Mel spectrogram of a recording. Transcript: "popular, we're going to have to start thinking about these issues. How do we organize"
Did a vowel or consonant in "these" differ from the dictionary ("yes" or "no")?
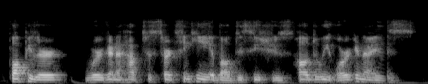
yes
